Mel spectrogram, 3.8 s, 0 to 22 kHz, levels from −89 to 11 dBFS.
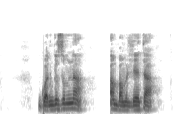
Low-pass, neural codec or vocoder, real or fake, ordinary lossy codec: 7.2 kHz; none; real; AAC, 48 kbps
